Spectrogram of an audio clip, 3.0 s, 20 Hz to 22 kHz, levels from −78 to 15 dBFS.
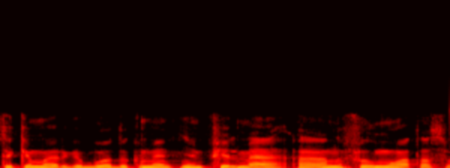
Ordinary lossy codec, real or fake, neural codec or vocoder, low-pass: MP3, 64 kbps; real; none; 7.2 kHz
